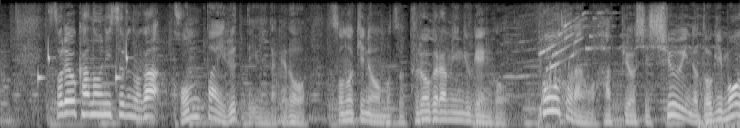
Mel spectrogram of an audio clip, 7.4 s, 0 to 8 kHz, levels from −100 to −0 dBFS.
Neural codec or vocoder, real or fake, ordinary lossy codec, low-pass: none; real; none; 7.2 kHz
